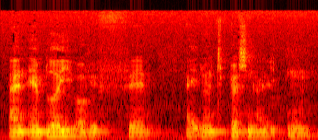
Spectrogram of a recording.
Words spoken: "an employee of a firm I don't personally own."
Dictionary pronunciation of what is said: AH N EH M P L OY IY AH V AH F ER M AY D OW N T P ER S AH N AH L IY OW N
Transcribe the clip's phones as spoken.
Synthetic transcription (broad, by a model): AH N EH M P L OY IY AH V AH F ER AY D OW N T P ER S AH N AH L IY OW N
